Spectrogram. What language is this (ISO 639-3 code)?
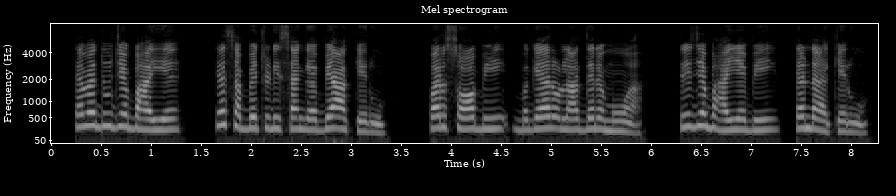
kfx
